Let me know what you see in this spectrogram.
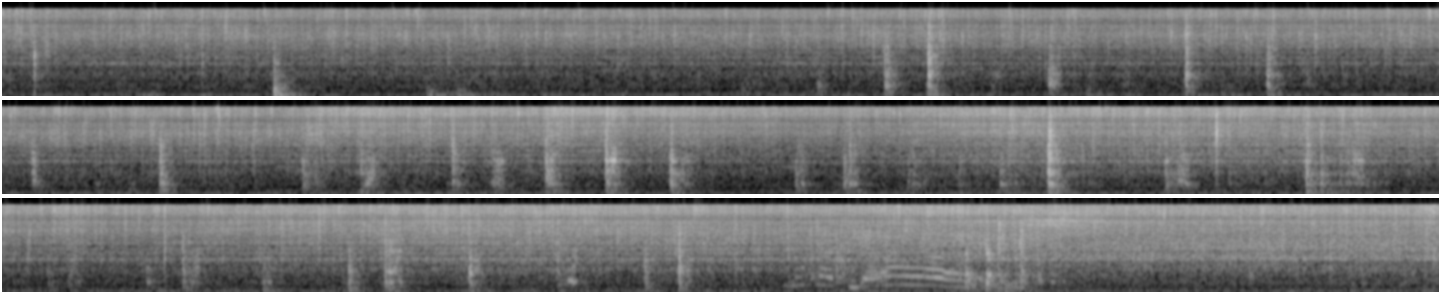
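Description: Shrimp fry with onions, peppers and tomatoes sizzling in a frying pan, with a steady hiss. A plastic spoon stirs it, clicking and scraping against the pan many times, and there is a brief squeaky scrape near the end.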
